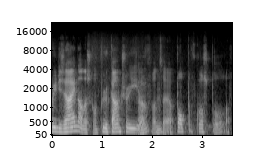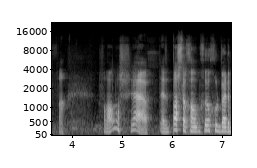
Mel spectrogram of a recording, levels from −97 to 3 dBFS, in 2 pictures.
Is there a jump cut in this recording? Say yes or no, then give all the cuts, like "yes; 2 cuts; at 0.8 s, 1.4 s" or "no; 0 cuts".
no; 0 cuts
